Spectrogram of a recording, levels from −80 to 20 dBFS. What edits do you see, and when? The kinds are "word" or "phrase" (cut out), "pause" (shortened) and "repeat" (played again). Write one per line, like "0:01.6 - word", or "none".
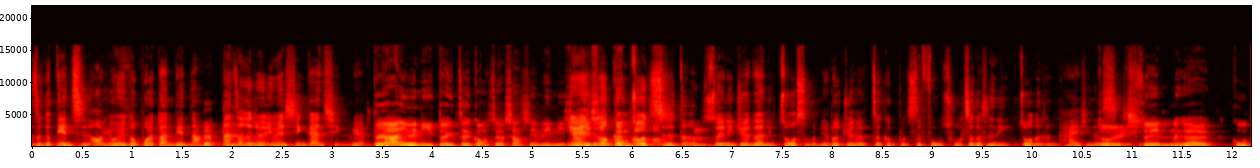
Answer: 0:01.9 - word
